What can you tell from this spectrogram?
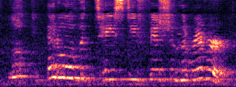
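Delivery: high-pitched rat luring a friend; tricky rat. A narrator's reading. Rat tricking Cat into looking at the river, high voice. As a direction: pitch it high, tempting and sly.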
